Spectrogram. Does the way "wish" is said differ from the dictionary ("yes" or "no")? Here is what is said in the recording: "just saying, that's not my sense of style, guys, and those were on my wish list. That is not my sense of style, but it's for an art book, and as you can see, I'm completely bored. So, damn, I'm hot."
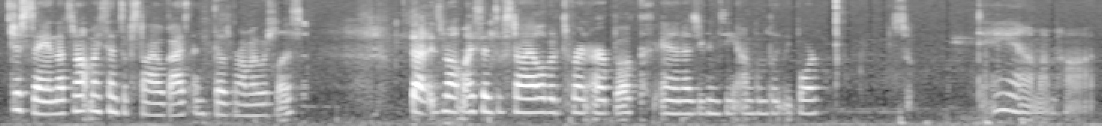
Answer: yes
